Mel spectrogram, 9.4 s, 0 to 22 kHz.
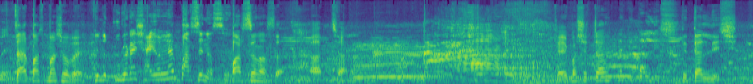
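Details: Small bull calves bought by a Comilla farmer at a Bangladeshi cattle market on 6 January 2025 moo repeatedly in drawn-out, bending calls over steady market chatter and speech.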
